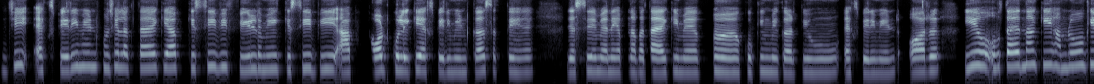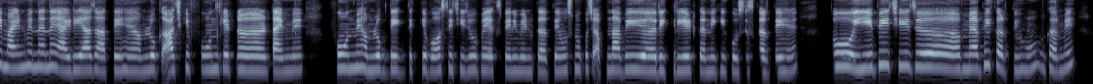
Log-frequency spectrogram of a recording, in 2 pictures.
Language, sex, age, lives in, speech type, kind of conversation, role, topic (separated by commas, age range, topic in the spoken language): Hindi, female, 30-34, India, conversation, podcast, guest, Kya khel aur prayog ke liye waqt nikaalna zaroori hota hai?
